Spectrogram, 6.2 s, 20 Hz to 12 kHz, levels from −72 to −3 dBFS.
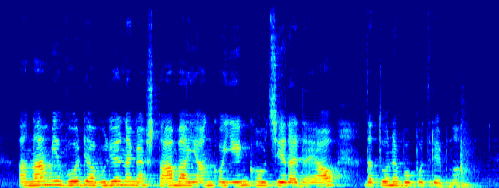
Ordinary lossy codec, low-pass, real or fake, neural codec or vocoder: none; none; real; none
